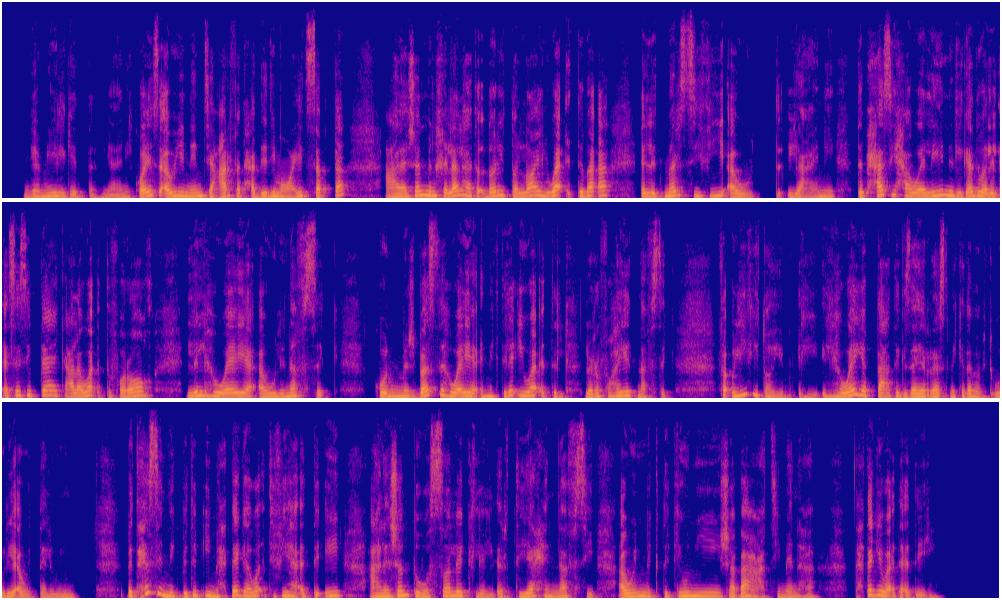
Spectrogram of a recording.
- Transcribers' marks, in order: none
- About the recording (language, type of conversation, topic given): Arabic, advice, إزاي ألاقي وقت للهوايات والترفيه وسط الشغل والدراسة والالتزامات التانية؟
